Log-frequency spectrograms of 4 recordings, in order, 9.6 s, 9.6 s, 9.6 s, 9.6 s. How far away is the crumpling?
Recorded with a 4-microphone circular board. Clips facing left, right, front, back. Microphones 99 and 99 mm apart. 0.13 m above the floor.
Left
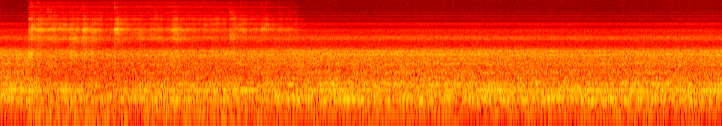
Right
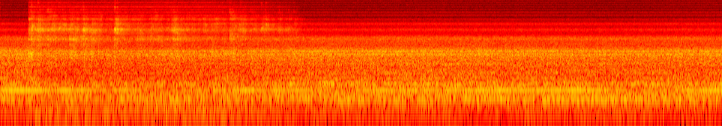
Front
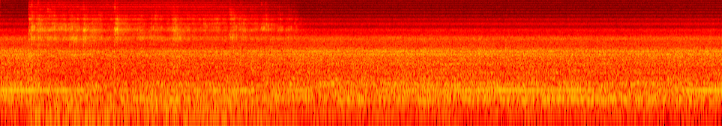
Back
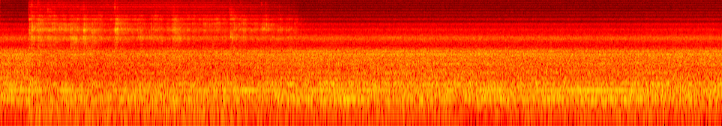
About 7.5 m.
